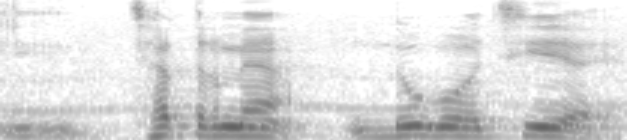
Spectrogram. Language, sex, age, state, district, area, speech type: Maithili, female, 45-60, Bihar, Begusarai, urban, spontaneous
